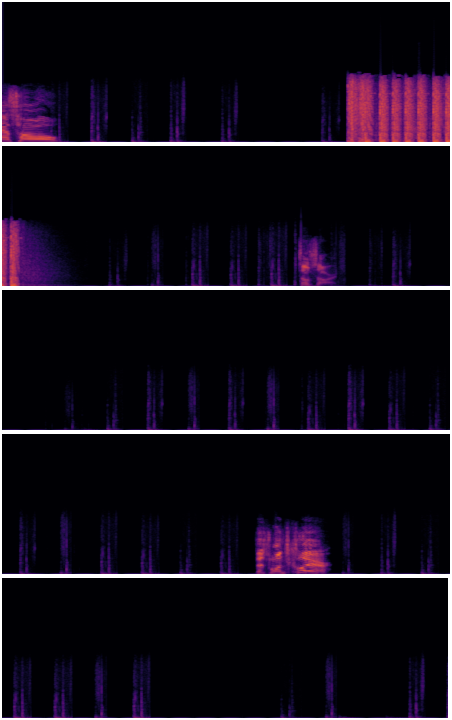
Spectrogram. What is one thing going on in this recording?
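Quick footsteps run steadily on a hard floor.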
